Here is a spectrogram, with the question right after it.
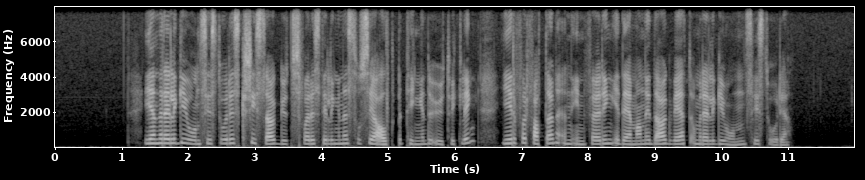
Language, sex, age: Norwegian, female, 26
